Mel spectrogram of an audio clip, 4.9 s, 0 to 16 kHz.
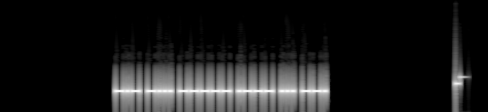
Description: Morse code, heard as a keyed tone, about 44 wpm, 700 Hz. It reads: KB0JSG
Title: USA Call Signs 45wpm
